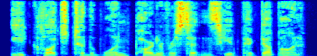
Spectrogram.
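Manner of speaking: plain reading voice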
